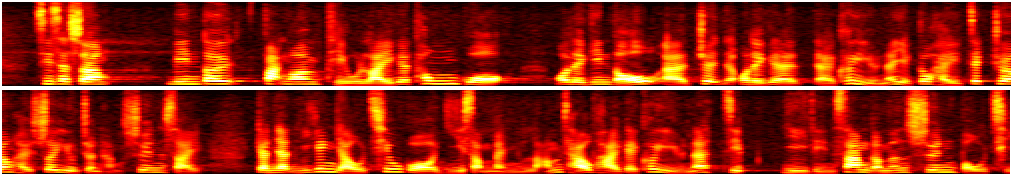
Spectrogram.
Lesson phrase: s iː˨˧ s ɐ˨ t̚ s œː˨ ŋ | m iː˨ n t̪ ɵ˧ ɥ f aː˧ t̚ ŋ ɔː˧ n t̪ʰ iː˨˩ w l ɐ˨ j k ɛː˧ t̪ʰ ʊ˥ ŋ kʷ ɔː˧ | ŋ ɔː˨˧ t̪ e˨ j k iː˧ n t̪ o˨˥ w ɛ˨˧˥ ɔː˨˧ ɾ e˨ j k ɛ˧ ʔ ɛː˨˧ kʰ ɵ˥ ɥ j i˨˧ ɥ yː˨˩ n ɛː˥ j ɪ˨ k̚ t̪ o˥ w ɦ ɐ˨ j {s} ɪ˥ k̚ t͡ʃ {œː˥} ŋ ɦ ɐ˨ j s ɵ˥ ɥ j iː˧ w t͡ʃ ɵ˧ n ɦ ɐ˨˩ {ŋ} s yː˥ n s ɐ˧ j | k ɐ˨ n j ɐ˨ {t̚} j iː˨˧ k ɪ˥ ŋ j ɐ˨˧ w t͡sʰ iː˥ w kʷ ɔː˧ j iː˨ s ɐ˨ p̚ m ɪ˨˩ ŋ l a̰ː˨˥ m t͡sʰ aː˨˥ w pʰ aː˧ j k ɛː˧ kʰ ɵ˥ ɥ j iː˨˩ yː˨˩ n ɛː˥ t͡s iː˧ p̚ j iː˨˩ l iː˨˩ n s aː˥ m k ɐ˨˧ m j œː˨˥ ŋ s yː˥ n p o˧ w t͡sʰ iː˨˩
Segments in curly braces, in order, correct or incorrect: incorrect: t͡s, correct, correct, correct

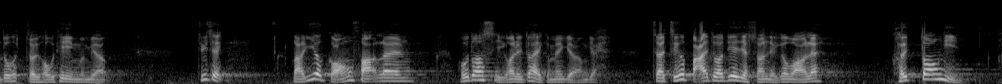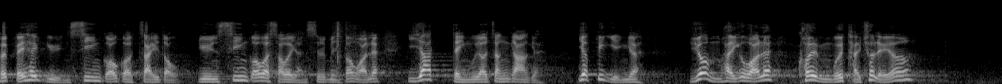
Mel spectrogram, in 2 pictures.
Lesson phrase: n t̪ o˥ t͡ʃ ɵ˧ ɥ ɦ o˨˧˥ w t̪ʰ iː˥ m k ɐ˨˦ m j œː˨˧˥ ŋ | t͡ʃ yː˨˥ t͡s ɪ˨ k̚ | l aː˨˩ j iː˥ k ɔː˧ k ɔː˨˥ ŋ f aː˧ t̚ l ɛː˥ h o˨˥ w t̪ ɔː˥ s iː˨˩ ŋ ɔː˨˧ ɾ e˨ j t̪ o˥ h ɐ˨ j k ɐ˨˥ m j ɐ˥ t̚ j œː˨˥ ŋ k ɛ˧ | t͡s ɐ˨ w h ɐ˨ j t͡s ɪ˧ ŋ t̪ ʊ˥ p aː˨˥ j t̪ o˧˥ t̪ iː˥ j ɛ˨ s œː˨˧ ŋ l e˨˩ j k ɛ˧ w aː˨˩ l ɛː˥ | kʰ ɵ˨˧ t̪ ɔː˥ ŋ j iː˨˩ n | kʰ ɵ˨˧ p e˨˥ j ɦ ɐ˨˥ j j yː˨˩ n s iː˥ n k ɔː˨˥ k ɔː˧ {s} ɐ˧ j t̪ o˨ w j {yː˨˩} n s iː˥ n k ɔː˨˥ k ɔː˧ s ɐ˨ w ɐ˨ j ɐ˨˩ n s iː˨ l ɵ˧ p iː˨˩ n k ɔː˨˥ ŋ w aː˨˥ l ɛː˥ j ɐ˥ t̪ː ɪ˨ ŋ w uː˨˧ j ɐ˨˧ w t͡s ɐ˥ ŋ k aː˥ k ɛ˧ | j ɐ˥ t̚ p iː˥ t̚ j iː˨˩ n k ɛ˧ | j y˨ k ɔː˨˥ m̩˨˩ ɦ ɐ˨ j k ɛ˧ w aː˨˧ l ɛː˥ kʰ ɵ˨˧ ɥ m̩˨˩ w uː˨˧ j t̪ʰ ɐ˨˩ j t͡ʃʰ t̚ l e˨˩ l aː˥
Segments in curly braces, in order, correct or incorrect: incorrect: t͡s, correct

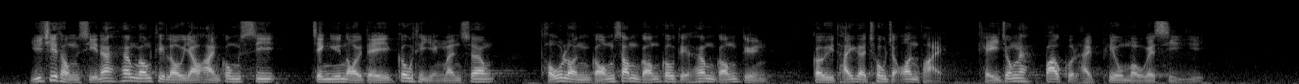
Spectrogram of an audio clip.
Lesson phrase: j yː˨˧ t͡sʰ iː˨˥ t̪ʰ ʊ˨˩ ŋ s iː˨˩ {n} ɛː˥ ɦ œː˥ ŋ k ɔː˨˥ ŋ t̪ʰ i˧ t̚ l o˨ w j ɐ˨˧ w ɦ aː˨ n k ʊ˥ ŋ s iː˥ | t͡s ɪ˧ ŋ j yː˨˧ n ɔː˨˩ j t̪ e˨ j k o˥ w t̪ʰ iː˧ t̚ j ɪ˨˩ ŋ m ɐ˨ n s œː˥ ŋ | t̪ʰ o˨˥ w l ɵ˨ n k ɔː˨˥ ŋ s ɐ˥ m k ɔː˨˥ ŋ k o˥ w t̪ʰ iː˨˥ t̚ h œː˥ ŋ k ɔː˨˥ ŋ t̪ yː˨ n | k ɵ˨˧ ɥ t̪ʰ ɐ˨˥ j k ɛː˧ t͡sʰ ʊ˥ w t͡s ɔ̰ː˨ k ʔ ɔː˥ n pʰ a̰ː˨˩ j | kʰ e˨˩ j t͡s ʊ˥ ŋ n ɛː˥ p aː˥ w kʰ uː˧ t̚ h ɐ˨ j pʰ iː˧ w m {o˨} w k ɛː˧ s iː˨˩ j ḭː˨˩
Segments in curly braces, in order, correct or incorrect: correct, correct

